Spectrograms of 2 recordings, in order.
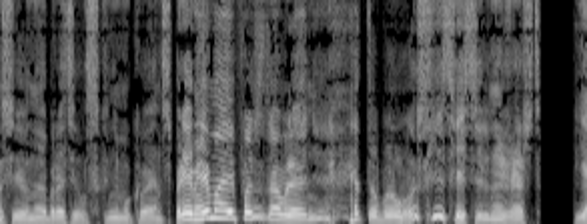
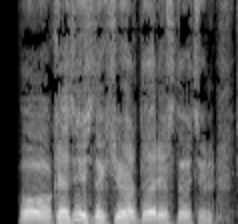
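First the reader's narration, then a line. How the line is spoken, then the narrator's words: Angry retort. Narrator (Russian): сердито бросил Строн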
